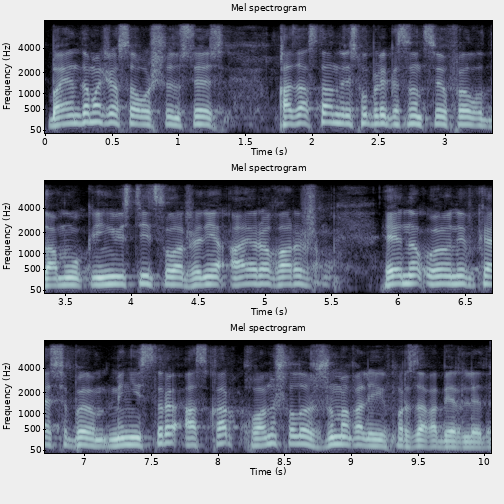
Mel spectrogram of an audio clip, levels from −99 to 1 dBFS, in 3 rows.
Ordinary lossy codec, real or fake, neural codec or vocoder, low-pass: none; fake; codec, 16 kHz, 4.8 kbps, FACodec; 7.2 kHz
